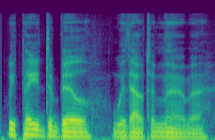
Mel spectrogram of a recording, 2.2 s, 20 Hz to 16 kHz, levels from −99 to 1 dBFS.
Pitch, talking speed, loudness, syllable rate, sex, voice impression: 85 Hz, 195 wpm, -17 LUFS, 4.6 syllables/s, male, very masculine, very adult-like, slightly thick, cool, slightly refreshing, sincere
